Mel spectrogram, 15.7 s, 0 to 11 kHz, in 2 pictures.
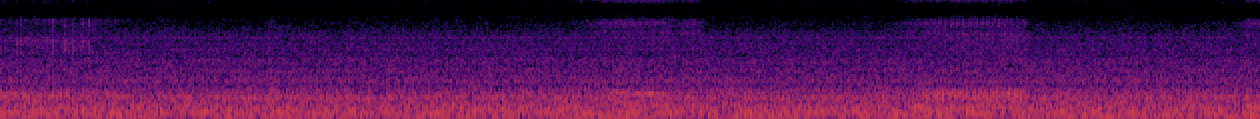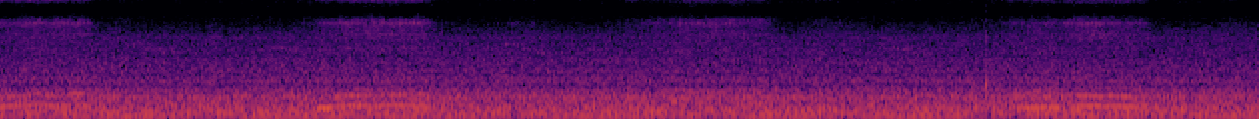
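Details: Snoring in a French bulldog: low rumbling snores recurring about every two seconds, roughly 30 a minute, over steady background noise.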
